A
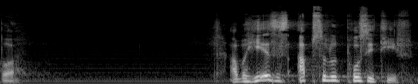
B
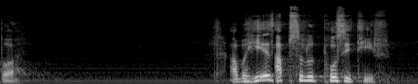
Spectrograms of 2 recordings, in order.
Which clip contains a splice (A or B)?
B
